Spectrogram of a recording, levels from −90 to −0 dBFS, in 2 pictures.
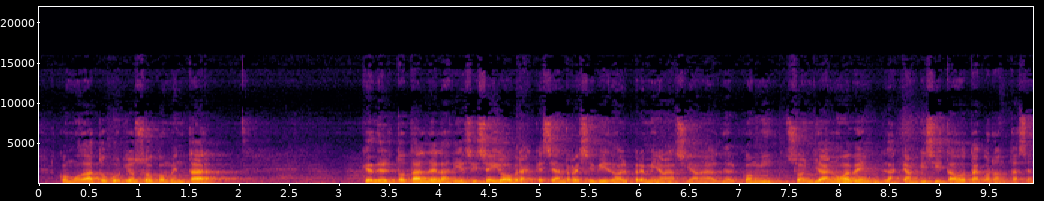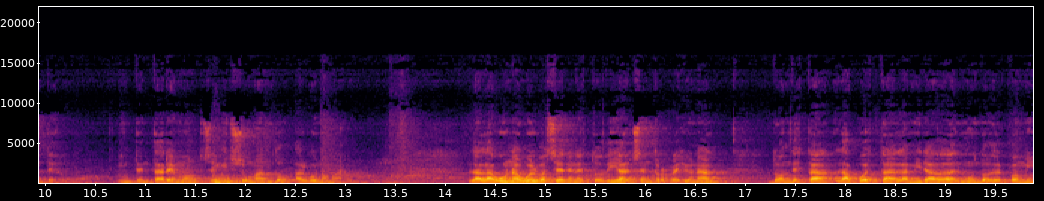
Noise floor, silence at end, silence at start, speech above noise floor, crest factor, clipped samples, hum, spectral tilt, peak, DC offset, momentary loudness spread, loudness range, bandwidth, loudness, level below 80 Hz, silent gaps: -46 dBFS; 0 s; 0.2 s; 24 dB; 18 dB; under 0.1%; none; -6 dB/octave; -4 dBFS; under 0.1%; 17 LU; 5 LU; 15.5 kHz; -22 LUFS; -50 dBFS; none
